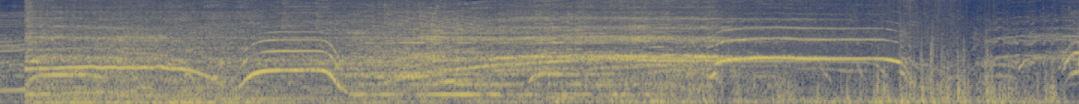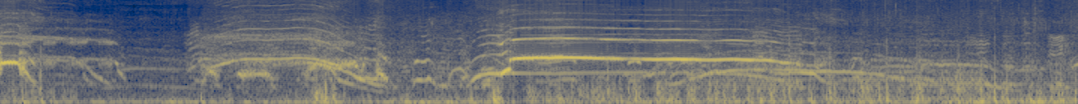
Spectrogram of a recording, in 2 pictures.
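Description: Riders screaming and whooping on the Slinky Dog Dash roller coaster as the train launches and runs, over a low rumble of the train and wind. The screams come as several long, high cries, the longest in the middle and again late on.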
